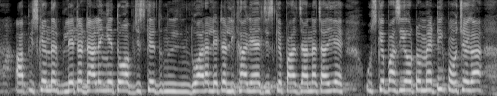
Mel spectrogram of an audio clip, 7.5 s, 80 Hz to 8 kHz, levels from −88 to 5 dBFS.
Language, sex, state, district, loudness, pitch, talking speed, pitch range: Hindi, male, Uttar Pradesh, Hamirpur, -16 LUFS, 255 Hz, 185 wpm, 240-270 Hz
